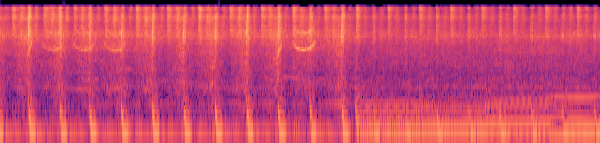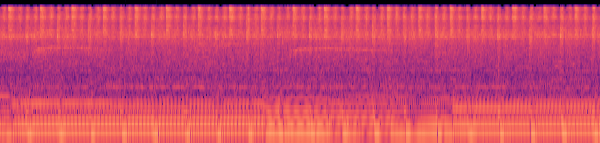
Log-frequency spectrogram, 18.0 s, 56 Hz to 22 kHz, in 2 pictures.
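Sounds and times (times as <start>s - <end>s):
heavy bass chords: 0.0s - 18.0s.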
